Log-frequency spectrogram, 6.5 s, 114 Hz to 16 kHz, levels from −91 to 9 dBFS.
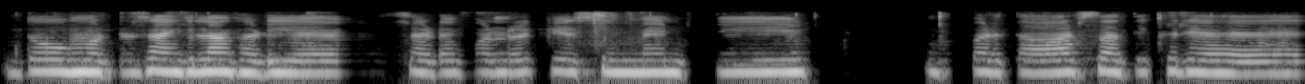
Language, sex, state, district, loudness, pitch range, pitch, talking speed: Rajasthani, female, Rajasthan, Nagaur, -23 LUFS, 225-235 Hz, 230 Hz, 145 wpm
